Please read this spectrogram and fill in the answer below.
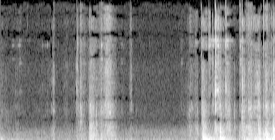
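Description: Dog's collar tags jingling briefly about one and a half seconds in, with a few faint clicks before it.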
